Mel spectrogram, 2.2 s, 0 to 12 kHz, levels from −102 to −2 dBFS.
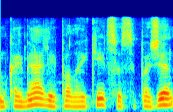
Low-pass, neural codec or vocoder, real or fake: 7.2 kHz; none; real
